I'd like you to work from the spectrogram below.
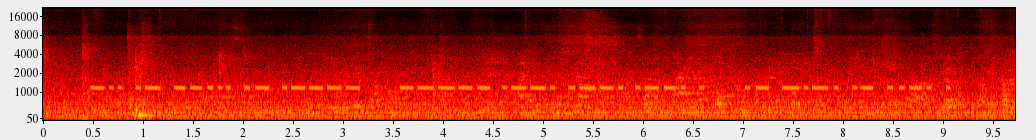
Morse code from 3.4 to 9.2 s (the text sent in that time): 0PPPE ACAFE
